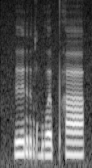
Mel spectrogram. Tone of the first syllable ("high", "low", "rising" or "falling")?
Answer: rising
